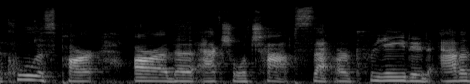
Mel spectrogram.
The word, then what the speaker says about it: tjap: takes to make a chop and I guess it's it's dependent on the design but it's spelled TJ a PS but you say it's ch Oh PS so that's what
